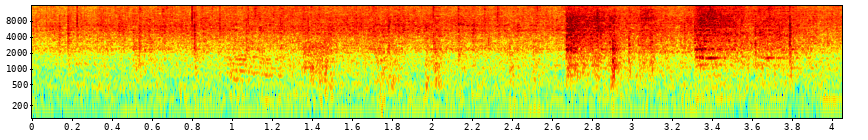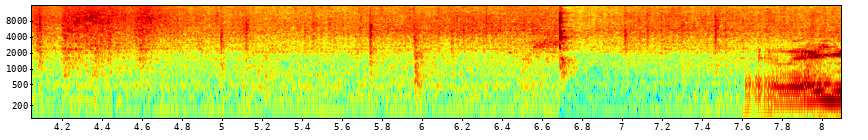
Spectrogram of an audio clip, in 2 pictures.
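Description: Sausage sizzling and charring in a hot frying pan, a steady close crackle of fat with occasional stirring and scraping sounds and a faint hum underneath.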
